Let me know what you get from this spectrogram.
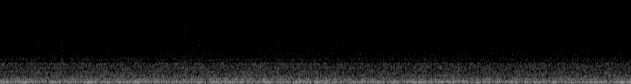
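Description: Steady low hum of a motor vehicle's engine with road noise, as from a camera car driving ahead of the riders.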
